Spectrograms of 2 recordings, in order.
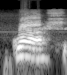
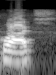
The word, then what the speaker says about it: gouache: other types of watercolor gouache is also spelled g-o-u-a-c-h-e um but i pronounce it watch others may pronounce it differently um but this is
